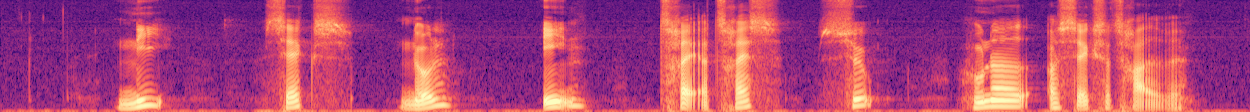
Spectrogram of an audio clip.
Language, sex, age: Danish, male, 31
